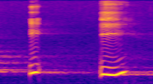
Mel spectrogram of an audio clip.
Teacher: तालु जो कि कंठ से थोड़ा ऊपर है, वहाँ से ई का उच्चारण करते हैं तो वह तालव्य कहलाते हैं।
